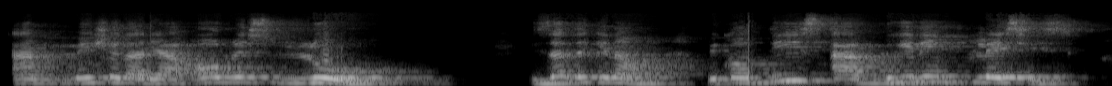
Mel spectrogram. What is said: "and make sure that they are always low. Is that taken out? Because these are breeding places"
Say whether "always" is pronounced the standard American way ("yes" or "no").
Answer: no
